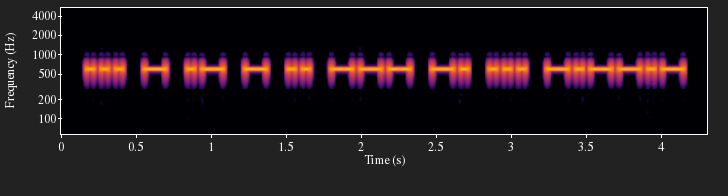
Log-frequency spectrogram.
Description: Morse code, heard as a keyed tone, about 25 wpm, 600 Hz. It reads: STATIONS)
